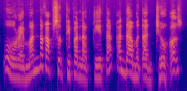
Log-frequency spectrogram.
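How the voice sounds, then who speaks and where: A woman's voice: mid-range voice, lively intonation, normal speed, close to an everyday voice. A woman acting an eager village contestant in a radio comedy, with an Ilocano accent.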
